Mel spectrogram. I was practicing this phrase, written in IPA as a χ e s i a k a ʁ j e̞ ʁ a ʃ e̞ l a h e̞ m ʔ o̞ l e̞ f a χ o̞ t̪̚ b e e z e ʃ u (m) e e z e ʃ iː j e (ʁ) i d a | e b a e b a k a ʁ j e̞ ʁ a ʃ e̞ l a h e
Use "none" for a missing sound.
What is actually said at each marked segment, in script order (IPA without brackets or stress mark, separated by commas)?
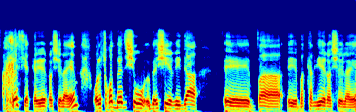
b, ʁ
